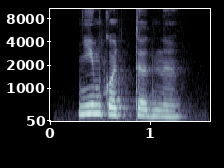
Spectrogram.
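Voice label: "нимкодьтӧдны", Komi, female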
